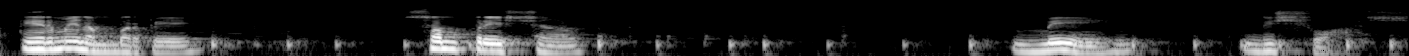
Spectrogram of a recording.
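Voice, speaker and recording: High-voiced Indian man teaching commerce. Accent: Hindi-speaking Indian. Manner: explains point by point, slow emphatic words, asks and answers himself. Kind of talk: recorded online lecture.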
